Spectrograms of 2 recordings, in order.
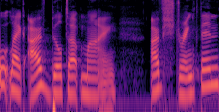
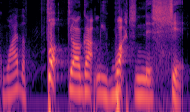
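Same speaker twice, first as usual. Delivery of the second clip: mock outburst; 5 dB louder than usual. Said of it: "then I'm like".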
